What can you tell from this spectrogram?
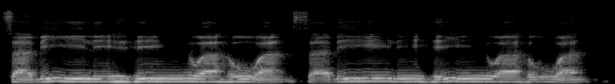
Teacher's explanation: Sabilihi wa huwa, sabilihi wa huwa. Baik, panjangnya dua harokat namanya mad silah qasirah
